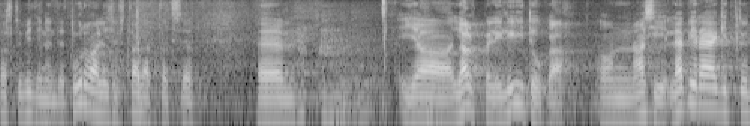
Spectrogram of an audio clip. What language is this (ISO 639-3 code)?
est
